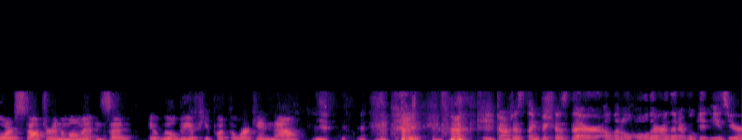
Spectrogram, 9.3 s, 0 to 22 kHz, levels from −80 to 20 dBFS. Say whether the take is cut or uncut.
cut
